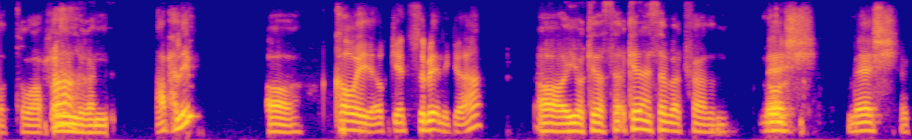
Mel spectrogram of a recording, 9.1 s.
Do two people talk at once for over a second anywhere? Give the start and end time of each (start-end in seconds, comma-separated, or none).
none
